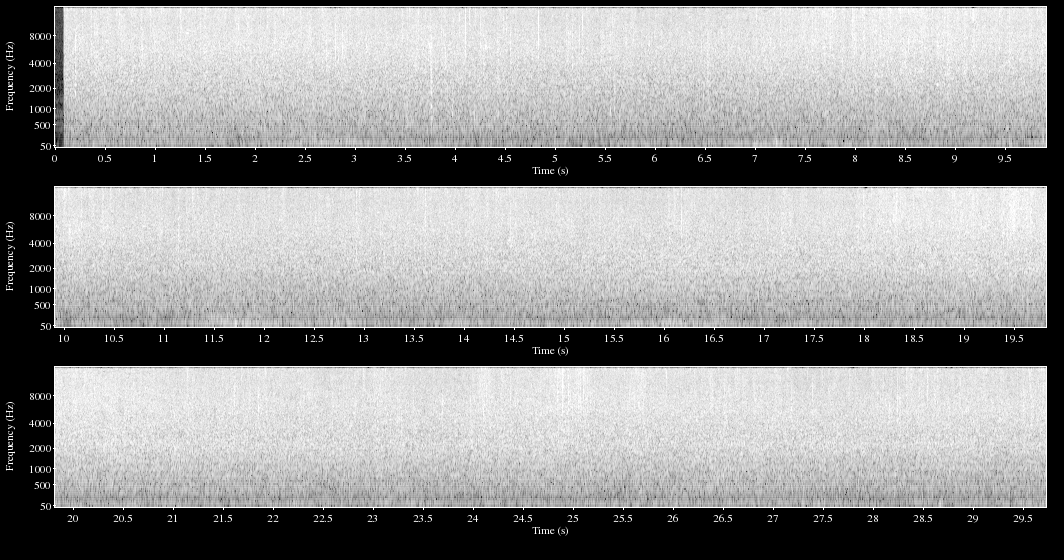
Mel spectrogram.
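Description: Heavy rain pouring down steadily on a street and parked cars, a dense even hiss.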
